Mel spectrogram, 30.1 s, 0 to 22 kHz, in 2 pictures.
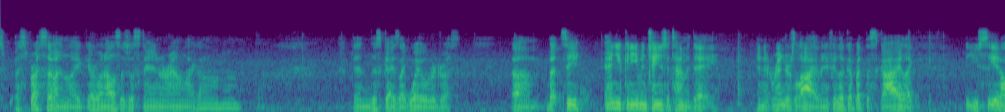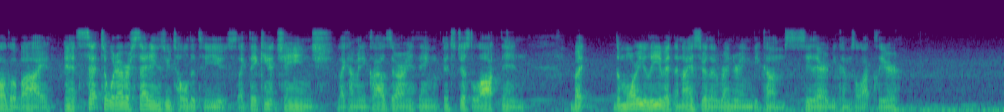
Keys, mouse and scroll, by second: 8.2-8.7 scroll down 2, 9.1 shift+right click, 12.0 click, 13.6 h, 14.1 shift+right click, 25.2 click.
